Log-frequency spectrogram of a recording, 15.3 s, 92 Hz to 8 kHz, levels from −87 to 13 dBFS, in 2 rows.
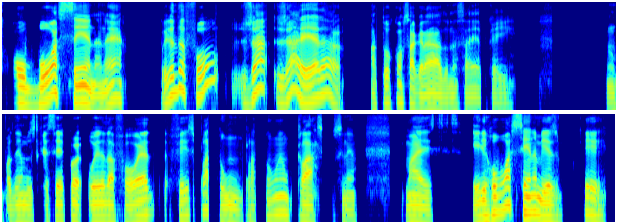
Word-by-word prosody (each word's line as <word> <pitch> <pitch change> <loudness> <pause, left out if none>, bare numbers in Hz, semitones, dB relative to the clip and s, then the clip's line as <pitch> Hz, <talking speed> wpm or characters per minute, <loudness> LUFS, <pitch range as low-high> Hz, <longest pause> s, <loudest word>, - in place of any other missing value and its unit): Roubou 120 - +5
a 200 - +7
cena, 130 - +3
né? 140 +11 0 0.5
Willem 180 +2 +1
Dafoe 225 - +1 0.3
já 235 0 +2
já 125 -1 +1
era 160 +9 +4 0.4
ator - - -5
consagrado 90 -2 -1
nessa 80 -1 -11
época 75 -3 -10
aí. 65 -1 -15 1.1
Não 85 +1 -10
podemos 95 +1 -5
esquecer 85 - -4
foi - - +2
Willem 100 +1 +2
Dafoe 105 +4 +2 0.2
fez 115 +2 -6
Platoon. 95 -3 -5
Platoon 110 +7 -8
é - - -1
um 135 - -3
clássico 100 -4 0
do - - -21
cinema, 75 -1 -9 0.6
mas 95 -3 0 0.5
ele 105 +4 +1
roubou 135 - +2
a - - +3
cena 140 -6 +2
mesmo, 105 -7 +1 0.2
porque 125 -4 -3
105 Hz, 135 wpm, -24 LUFS, 90-135 Hz, 1.1 s, a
